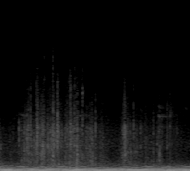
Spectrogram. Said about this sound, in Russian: В его руках красочные пакеты с семенами. Профи открывает пакет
